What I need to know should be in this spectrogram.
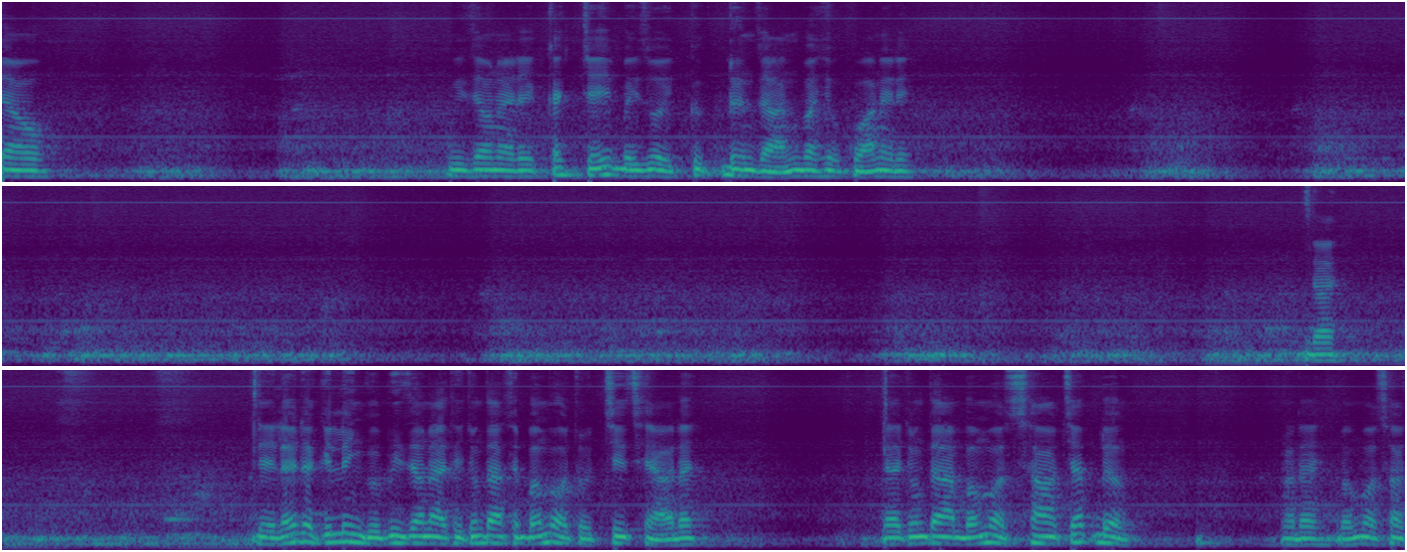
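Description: A man talks calmly and steadily close to a microphone.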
